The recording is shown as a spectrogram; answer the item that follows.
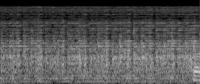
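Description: Milling machine spindle running steadily while an insert face mill takes a light finishing pass, about two thousandths deep, across steel angle. It gives an even cutting noise over a constant hum.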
